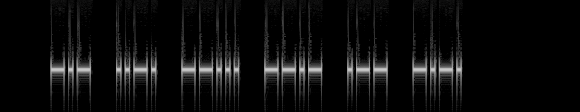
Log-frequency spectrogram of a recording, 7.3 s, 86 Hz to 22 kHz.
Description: Morse code, heard as a keyed tone, about 22 wpm, spaced as for 16 wpm, 700 Hz. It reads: KF7QWC
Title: USA Call Signs - 6 Characters - 2x Character Spacing - 22wpm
